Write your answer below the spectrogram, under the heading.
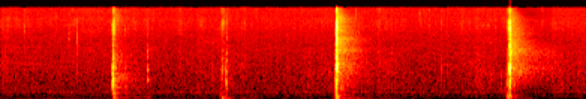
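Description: Chopping wood with a hand-held blade: four sharp strikes, about a second and a half to two seconds apart, the last two the loudest.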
